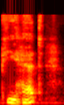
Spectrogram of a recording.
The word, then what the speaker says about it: PhET: There is a site that I think it's pronounced FET. It could be PHET.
